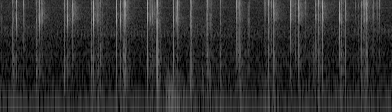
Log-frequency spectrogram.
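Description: Long nails tap and scratch the surface of a single wet, solid clear ice cube resting on a towel as it melts. Nineteen quick, bright clicks and short scrapes land in an irregular rhythm, each dying away instantly, over a faint low hum.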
